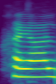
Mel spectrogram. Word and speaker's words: ख्याल: लेकिन उर्दू ऐसे शब्द, जैसे कि ख्याल का उच्चारण जब वे ऐसा करते हैं ख्याल कहते हैं। हम खियाल कहते हैं। नहीं, हम 'ख्याल' हैं।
